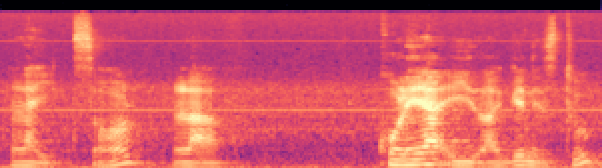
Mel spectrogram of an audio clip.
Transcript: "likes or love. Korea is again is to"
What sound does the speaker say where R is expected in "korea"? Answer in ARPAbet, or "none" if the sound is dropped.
L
